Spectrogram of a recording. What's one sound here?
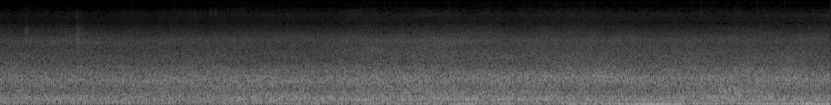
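Traffic rumbles steadily on a road nearby, outdoors.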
